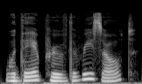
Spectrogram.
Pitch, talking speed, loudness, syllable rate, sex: 185 Hz, 210 wpm, -15 LUFS, 6.1 syllables/s, female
